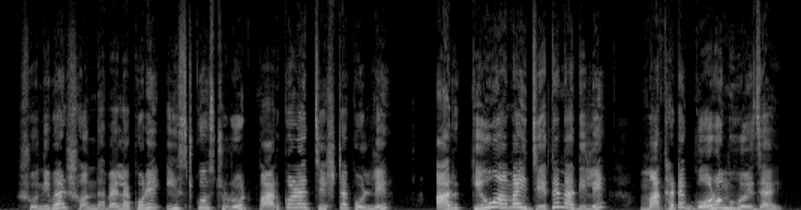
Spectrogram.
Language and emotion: Bengali, angry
